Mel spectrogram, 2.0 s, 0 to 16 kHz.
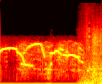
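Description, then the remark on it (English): Loud, high-pitched screams from middle school children inside a school bus without seatbelts as a car crashes into it, Albuquerque, 2022; the screams rise and fall in wavering wails for a second and a half, then give way to a sudden burst of harsh, noisy commotion. “You can hear their frightened screams.”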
